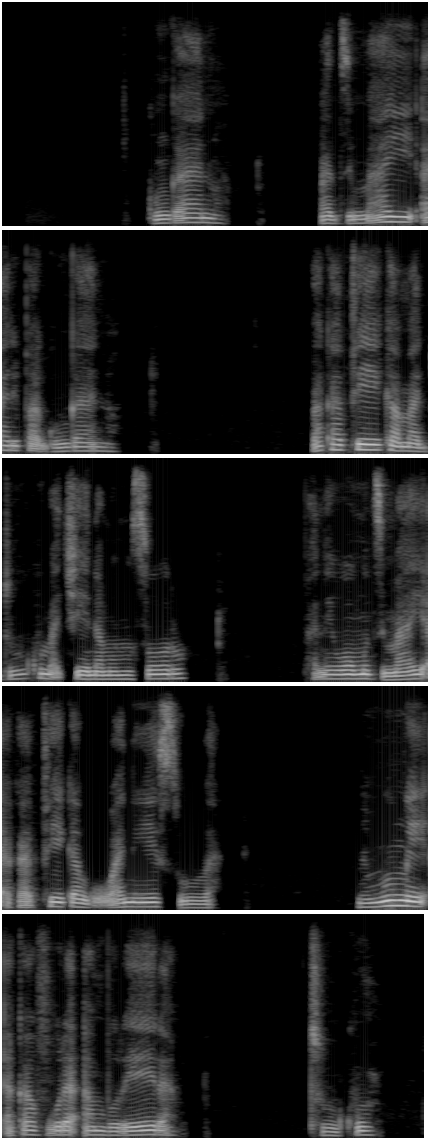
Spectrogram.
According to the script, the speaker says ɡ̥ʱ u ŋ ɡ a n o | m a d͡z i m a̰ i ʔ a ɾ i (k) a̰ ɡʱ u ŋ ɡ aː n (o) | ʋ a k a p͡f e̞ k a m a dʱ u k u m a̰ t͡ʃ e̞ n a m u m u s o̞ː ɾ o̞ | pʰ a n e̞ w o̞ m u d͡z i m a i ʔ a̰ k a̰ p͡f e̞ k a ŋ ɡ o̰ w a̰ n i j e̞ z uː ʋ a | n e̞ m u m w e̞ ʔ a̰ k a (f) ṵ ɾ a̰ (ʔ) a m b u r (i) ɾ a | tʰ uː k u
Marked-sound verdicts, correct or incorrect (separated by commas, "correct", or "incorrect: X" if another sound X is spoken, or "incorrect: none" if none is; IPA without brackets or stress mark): incorrect: p, correct, incorrect: v, correct, incorrect: e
